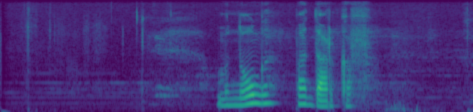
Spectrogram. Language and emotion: Russian, neutral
